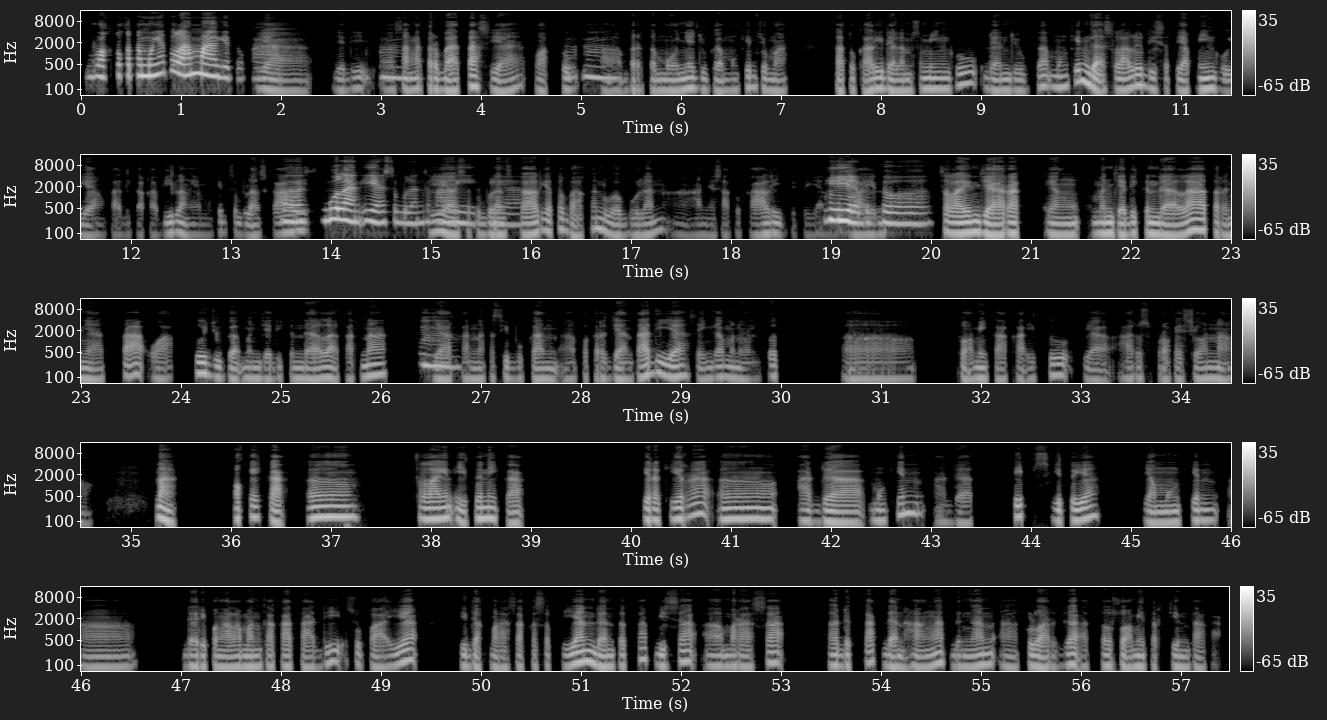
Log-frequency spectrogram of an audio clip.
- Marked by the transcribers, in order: none
- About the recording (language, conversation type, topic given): Indonesian, podcast, Bisakah kamu menceritakan pengalaman saat kamu merasa kesepian?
